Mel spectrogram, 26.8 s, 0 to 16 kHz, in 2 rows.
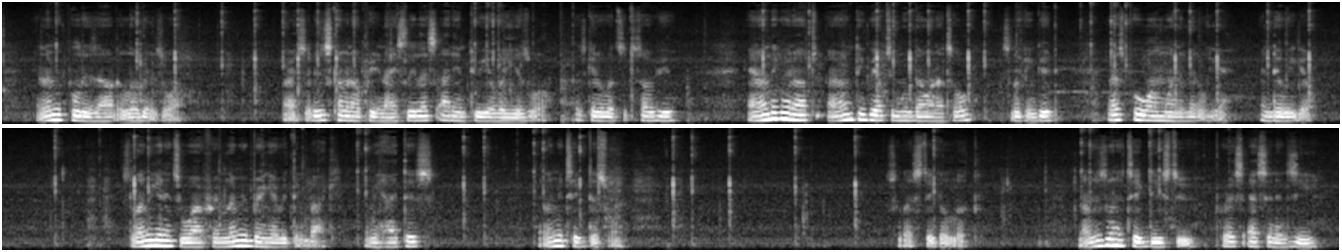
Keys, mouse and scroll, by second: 1.8 scroll down 2, 2.0 middle click, 2.6 z, 2.8-5.2 middle drag, 4.1 ctrl+r, 5.2 click, 5.5 right click, 5.9 KP_7, 7.2 a, 7.9-11.5 middle drag, 8.6 z, 9.6 Tab, 10.1 Tab, 10.7 ctrl+r, 11.5 right click, 11.8 scroll down 1, 12.0-12.4 shift+middle drag, 12.3 a, 13.1 Tab, 13.4 middle click, 14.3 scroll up 2, 14.5 z, 15.0-16.2 middle drag, 16.2 alt+h, 16.7 z, 17.2 right click, 17.9 h, 18.3-19.0 middle drag, 19.0 right click, 19.5-23.4 middle drag, 20.6-20.9 scroll up 2, 21.9 Tab, 23.4 scroll up 1, 24.5 right click, 25.1 shift+right click, 25.6 s.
